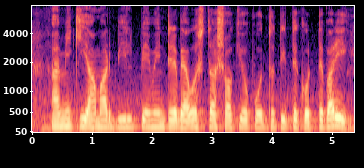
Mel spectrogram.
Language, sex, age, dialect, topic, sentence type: Bengali, male, 18-24, Northern/Varendri, banking, question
